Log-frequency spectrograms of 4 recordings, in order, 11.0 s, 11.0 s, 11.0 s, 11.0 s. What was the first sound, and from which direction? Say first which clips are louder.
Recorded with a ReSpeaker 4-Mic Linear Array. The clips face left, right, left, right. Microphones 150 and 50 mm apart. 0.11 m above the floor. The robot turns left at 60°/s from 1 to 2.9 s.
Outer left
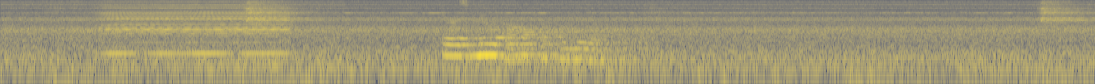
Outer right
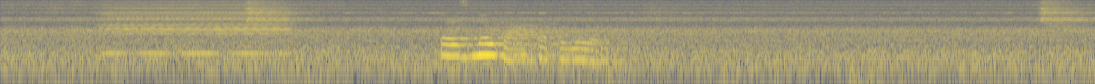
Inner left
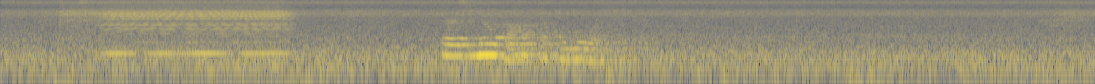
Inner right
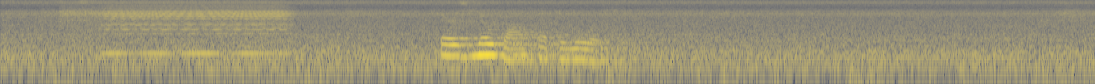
A woman speaking: outer right 3 dB, inner right 3 dB; 60° right (ahead or behind).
